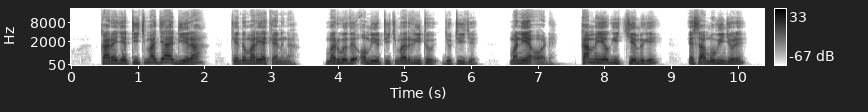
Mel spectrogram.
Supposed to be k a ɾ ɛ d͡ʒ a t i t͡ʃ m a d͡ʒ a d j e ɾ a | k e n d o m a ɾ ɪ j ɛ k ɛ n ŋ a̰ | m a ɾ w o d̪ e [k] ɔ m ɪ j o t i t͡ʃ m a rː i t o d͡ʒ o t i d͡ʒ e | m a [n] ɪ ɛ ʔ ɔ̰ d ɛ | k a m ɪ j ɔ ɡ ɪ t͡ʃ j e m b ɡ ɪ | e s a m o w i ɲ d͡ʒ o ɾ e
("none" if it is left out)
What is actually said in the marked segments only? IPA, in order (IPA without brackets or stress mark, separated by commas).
ʔ, n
